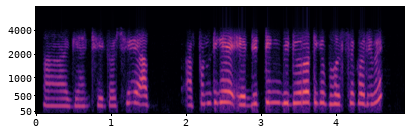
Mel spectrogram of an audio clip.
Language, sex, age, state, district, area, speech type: Odia, female, 30-45, Odisha, Bhadrak, rural, conversation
